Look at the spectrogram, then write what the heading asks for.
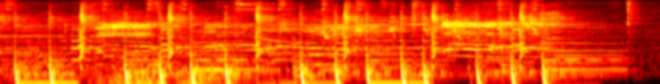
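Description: A flock of sheep bleats continuously and loudly, many overlapping wavering calls coming one after another, with no talking.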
